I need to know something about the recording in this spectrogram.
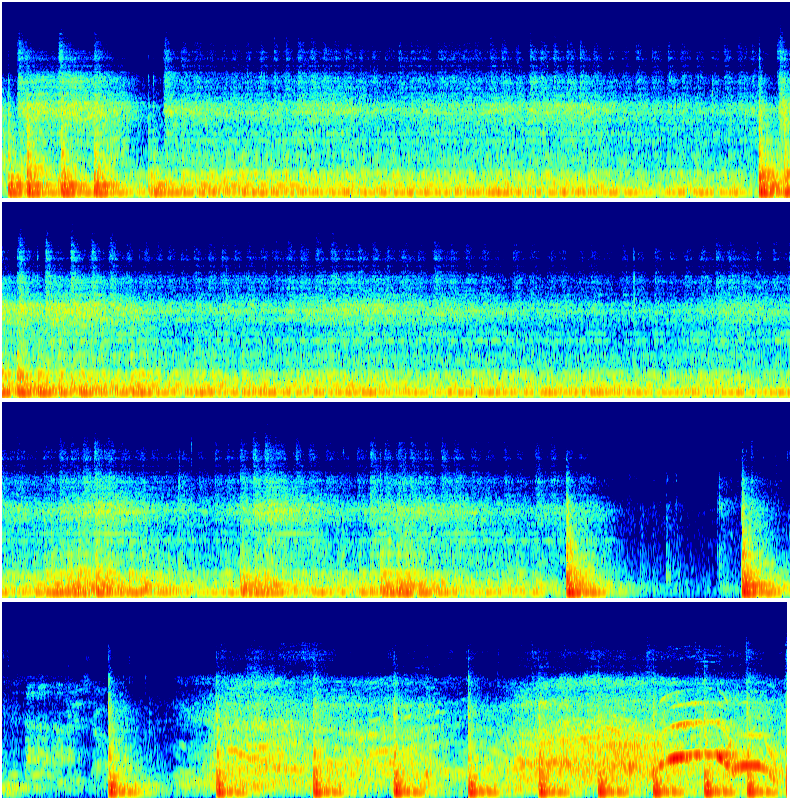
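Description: Lion dance percussion: a long ringing tone that is struck again about seven seconds in and slowly dies away. Then, from about two-thirds of the way through, single drum strikes come in, a second or more apart at first and quickening toward the end.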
